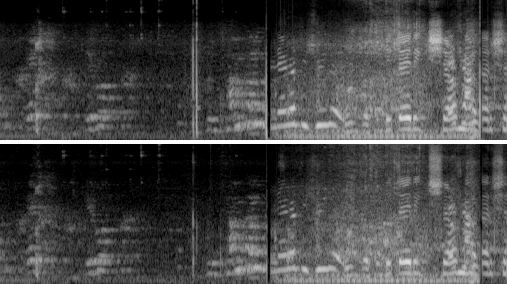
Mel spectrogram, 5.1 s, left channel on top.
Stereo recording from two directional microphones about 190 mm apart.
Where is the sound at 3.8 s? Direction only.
Centre (ahead or behind).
